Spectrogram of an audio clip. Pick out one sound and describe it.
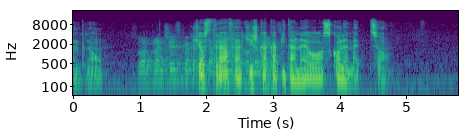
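A man reads aloud in a steady voice.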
